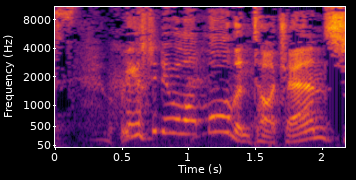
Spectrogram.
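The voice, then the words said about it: Deliberately bad Scottish accent. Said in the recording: “I can try to do a really bad Scottish accent.”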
